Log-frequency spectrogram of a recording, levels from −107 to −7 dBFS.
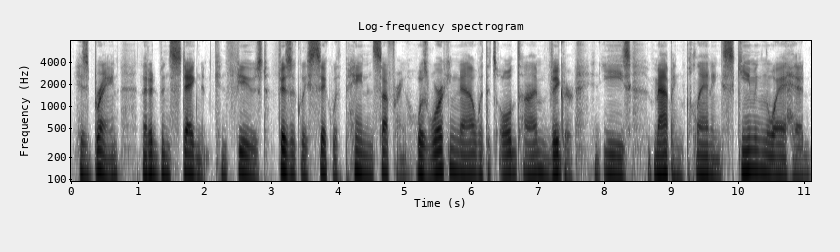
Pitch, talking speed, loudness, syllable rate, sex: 100 Hz, 155 wpm, -21 LUFS, 4.4 syllables/s, male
